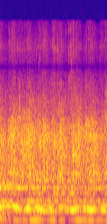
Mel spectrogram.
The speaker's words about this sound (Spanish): Vamos a darle aplauso fuerte.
